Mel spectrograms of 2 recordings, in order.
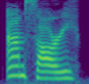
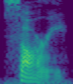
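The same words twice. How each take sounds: First: Louder, higher childish fake apology; insincere sorry. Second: Said in the usual way. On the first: A narrator's reading. Little girl apologizing to her brother, not sorry at all. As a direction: say sorry without meaning it. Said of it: "sounded like she was not sorry at all".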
